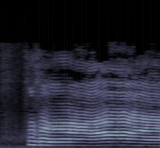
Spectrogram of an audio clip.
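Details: Sustained, high-pitched, clear-toned wail from a baby girl with colic-type symptoms, worse at night, during a Gonstead chiropractic assessment; infant crying.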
